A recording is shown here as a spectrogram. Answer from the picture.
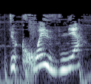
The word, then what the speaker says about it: Duquesne: Swordman is Jacques Du, du I can never remember to pronounce his name Duquesne, and uh, from Hawkeye in the previous episode.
